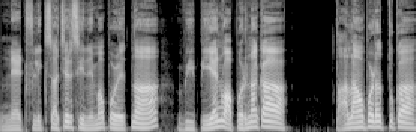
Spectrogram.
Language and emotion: Goan Konkani, fearful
